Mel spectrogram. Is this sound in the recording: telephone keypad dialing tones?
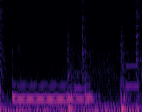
yes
